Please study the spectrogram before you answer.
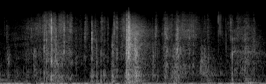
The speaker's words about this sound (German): Dass mal so ein Blatt umgeblättert wird oder mhm. so.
